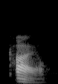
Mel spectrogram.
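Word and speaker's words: chyle: it limp they can call it Kyle c-h-y-l-e a little bit different than most guys with that name spell it so let's look again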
